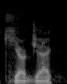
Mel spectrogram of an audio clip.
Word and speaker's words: Kirjak: K-I-R-J-A-K? Can we agree on Kirjak? No, his last name wasn't Mihoff. – No, spell it again. – K-I-R-J-A-K. Kirjak? – Yeah, I'll agree with it.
